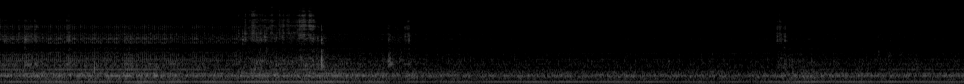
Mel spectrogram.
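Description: Steady low electrical hum, with a brief faint whir about two and a half seconds in as the animatronic head's servos shift its head and eyes, and a couple of faint ticks later.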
